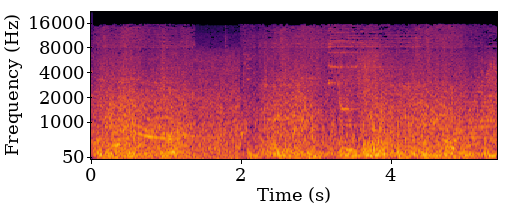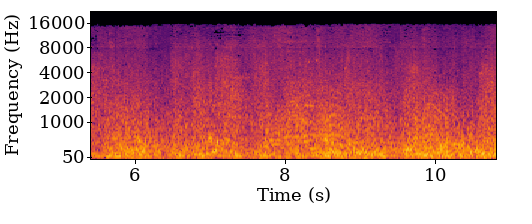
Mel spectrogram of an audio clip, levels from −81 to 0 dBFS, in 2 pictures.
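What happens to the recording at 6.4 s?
From 6.33 to 6.45 s, about 120 ms of sound gives way to steady noise or near silence, then returns. This is sound dropped by the voice detector, likely a transmitter's voice detection, such as Opus DTX, judging the passage as background and substituting comfort noise. Unlike packet-loss concealment, nothing is stretched or repeated.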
